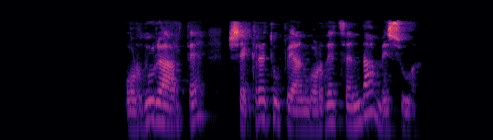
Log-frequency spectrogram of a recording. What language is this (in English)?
Basque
